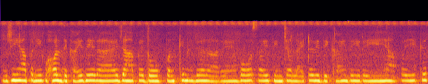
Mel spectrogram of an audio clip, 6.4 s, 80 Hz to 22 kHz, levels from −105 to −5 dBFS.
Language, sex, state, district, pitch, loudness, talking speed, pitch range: Hindi, female, Bihar, Katihar, 250 Hz, -14 LUFS, 280 wpm, 240-255 Hz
